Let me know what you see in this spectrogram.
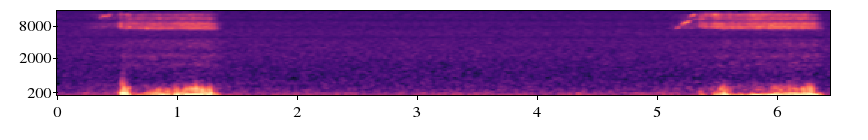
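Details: Cirneco dell'Etna dog loudly snoring while asleep in her dog basket: two slow, rumbling snoring breaths about five seconds apart, each starting with a snort; ordinary snoring.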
